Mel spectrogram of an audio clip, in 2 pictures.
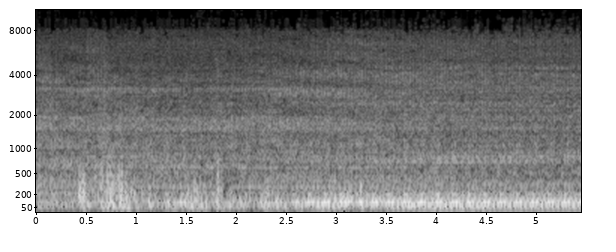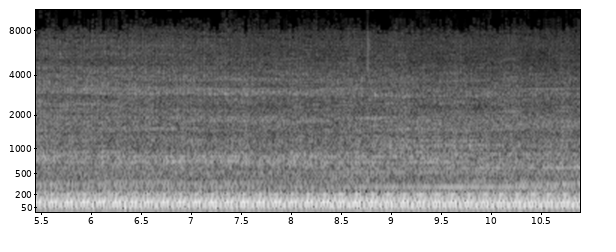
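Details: Replacement short block in a 2003 Cummins 5.9 diesel, a 3500 single-cab dually 6-speed run out of oil, freshly test-fired: steady, even clatter at idle, about three beats a second, no misses or knocks; healthy idle.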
